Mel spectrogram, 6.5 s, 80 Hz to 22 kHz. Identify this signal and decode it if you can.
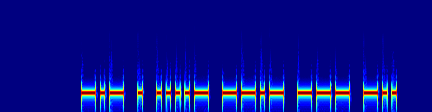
Morse code, heard as a keyed tone, about 17 wpm, 700 Hz. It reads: KE4QOD
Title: USA Call Signs - 6 Characters - 3x Character Spacing - 17wpm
